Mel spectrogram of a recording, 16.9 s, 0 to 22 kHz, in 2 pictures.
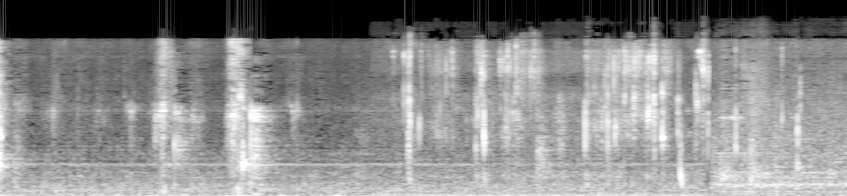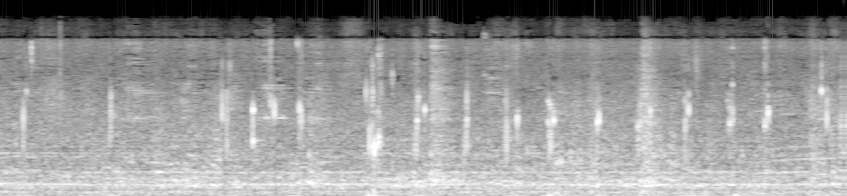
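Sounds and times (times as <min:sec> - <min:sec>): cat crunching food: 0:03.8 - 0:09.8, 0:10.6 - 0:16.9.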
